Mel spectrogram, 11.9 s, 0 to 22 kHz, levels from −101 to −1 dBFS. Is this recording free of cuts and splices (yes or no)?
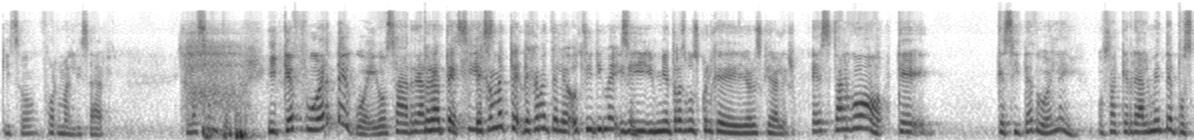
no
